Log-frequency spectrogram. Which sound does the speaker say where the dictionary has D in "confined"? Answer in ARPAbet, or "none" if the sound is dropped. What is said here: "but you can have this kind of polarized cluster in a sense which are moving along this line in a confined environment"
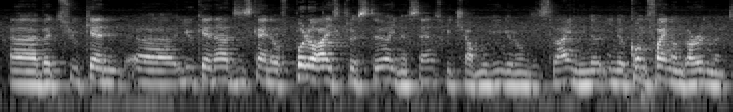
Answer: none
